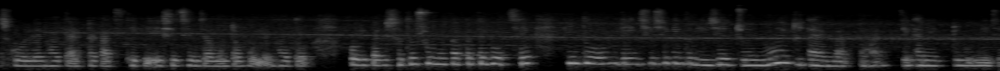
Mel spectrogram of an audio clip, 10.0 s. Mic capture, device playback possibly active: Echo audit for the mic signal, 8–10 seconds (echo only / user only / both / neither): echo only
